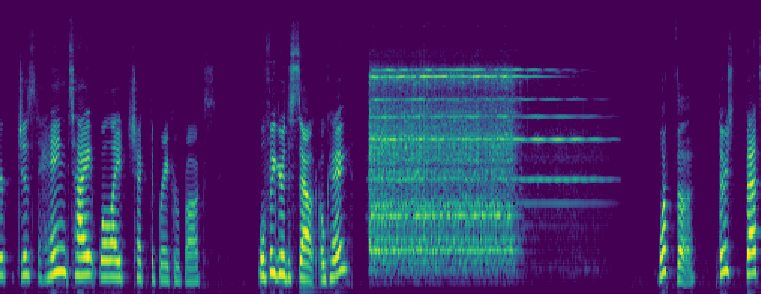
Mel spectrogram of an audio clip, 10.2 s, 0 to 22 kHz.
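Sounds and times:
speech: 0:00.0 - 0:05.0, 0:08.8 - 0:10.1
trilling telephone bell ringing: 0:04.9 - 0:08.3.

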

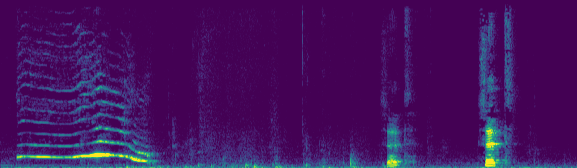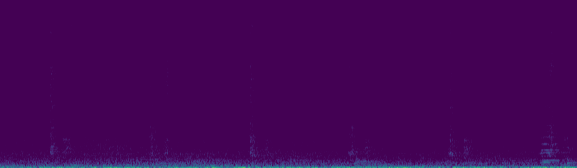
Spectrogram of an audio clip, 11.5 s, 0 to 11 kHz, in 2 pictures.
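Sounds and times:
dog whining: 0:00.1 - 0:01.6
quiet shuffling: 0:01.2 - 0:04.5
speech: 0:03.9 - 0:04.2, 0:04.8 - 0:05.2.

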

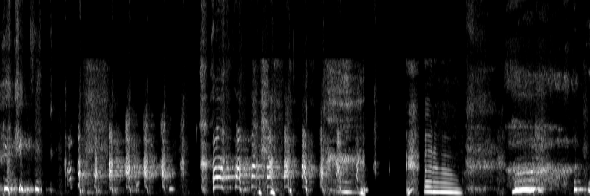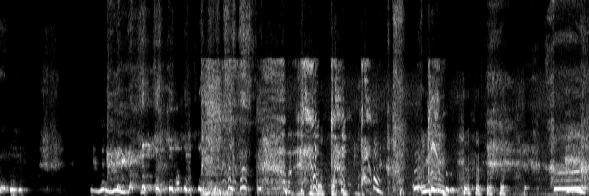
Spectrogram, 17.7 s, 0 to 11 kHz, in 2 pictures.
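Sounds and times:
speech: 0:00.0 - 0:00.7, 0:16.0 - 0:16.6
laughter: 0:00.0 - 0:05.8, 0:07.6 - 0:17.6
person coughing while eating spicy food: 0:04.7 - 0:06.4, 0:11.8 - 0:15.8.

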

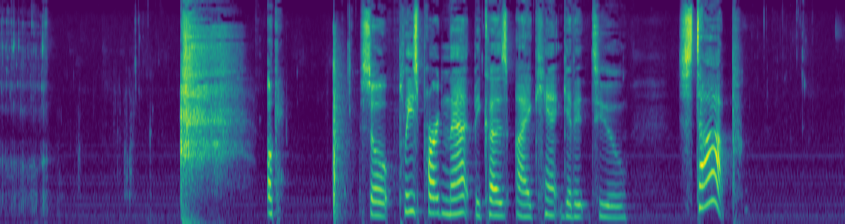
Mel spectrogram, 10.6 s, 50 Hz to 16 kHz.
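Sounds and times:
person sipping a drink and swallowing: 0:00.0 - 0:03.2
speech: 0:03.4 - 0:03.6, 0:04.5 - 0:09.3.

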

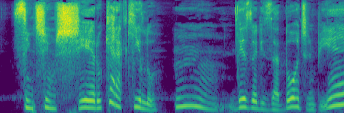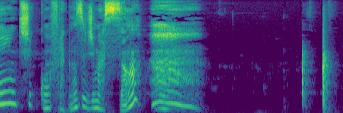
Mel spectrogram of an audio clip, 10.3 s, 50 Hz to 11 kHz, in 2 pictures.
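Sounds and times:
speech: 0:00.3 - 0:08.2
knocking on a wooden door: 0:09.7 - 0:10.2.

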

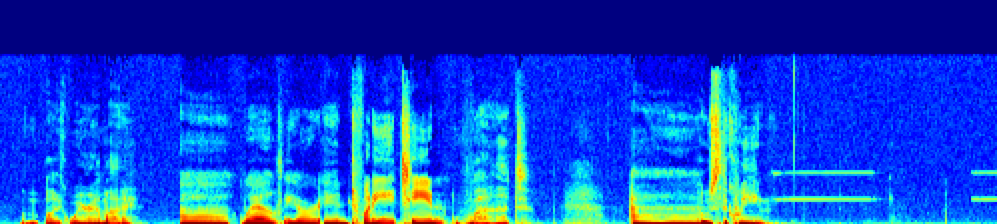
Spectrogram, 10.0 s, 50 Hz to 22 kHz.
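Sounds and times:
low room rumble: 0:00.0 - 0:07.0
speech: 0:00.2 - 0:05.4, 0:06.3 - 0:07.8
high-pitched electronic appliance beep: 0:07.6 - 0:08.8, 0:09.7 - 0:09.9.

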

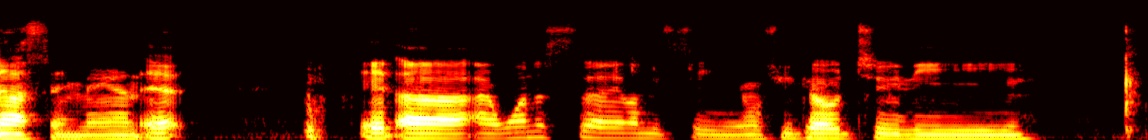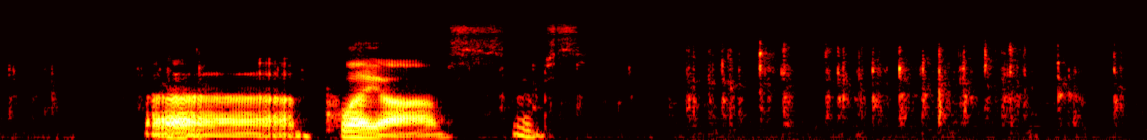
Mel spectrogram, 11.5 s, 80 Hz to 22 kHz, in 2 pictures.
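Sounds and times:
speech: 0:00.0 - 0:05.2, 0:06.4 - 0:08.7
rapid typing on a work computer keyboard: 0:05.6 - 0:06.9, 0:08.2 - 0:11.4.

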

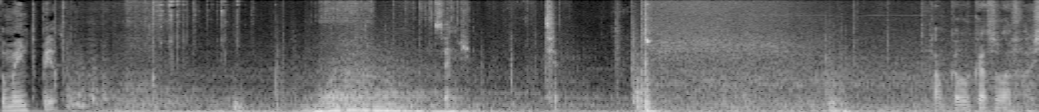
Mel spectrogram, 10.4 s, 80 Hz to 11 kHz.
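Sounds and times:
speech: 0:00.0 - 0:01.2, 0:02.3 - 0:02.6, 0:05.4 - 0:05.7, 0:09.3 - 0:10.3
car engine cranking and starting: 0:00.3 - 0:10.3
car keys jangling: 0:00.4 - 0:02.9.

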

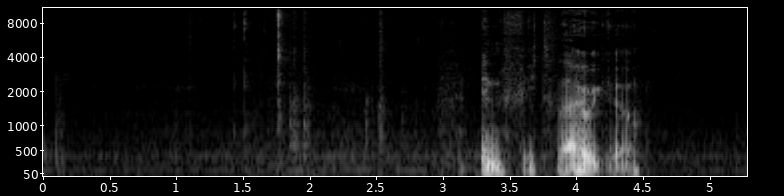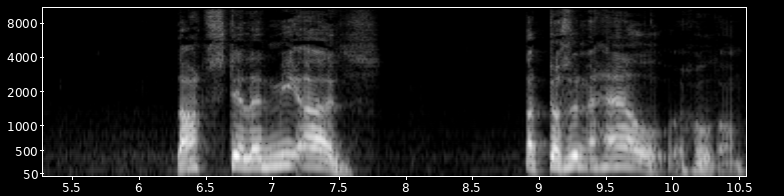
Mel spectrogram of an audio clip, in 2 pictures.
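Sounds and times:
hiss: 0:00.0 - 0:10.5
computer keyboard typing as a height is entered: 0:01.4 - 0:02.0
speech: 0:03.3 - 0:04.6, 0:06.3 - 0:07.7, 0:08.9 - 0:10.5.

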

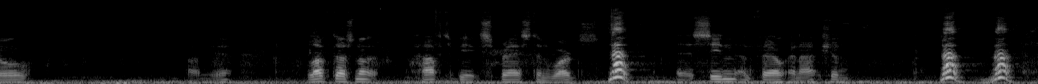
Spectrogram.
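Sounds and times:
low hum: 0:00.0 - 0:10.3
speech: 0:03.1 - 0:08.6, 0:09.4 - 0:10.3
dog barking: 0:06.1 - 0:06.5, 0:09.4 - 0:10.3.

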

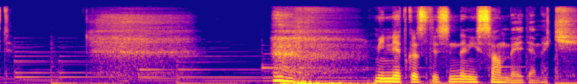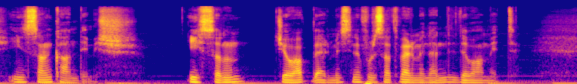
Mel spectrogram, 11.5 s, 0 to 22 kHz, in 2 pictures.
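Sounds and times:
deep drawn-out breath over a telephone line: 0:00.9 - 0:02.1, 0:11.1 - 0:11.5
speech: 0:02.7 - 0:11.4.

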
